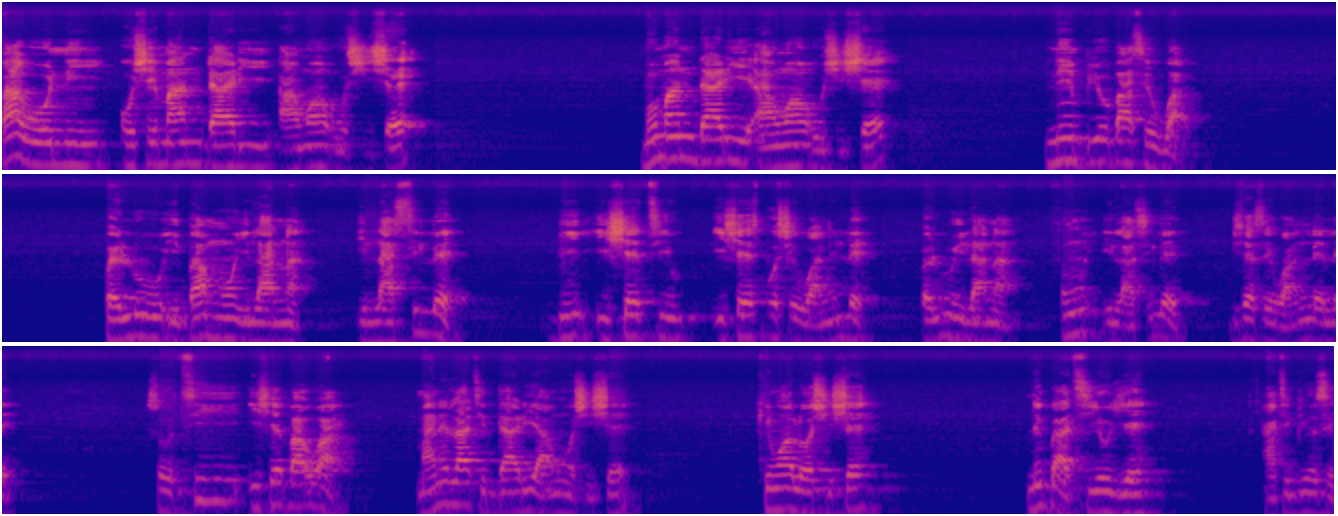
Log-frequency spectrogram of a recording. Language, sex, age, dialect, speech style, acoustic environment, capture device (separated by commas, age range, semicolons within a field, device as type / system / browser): Yoruba, male, 25-34, Nigeria - Ibadan, happy; focused; relaxed, appliances, mobile / Linux / Chrome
